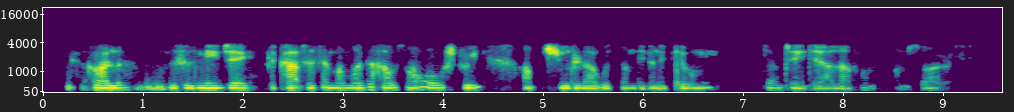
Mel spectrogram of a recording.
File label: voicemail; DCJ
